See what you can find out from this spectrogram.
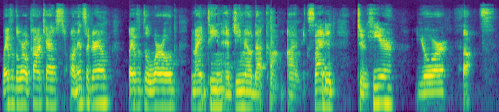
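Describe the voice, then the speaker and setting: Slow-talking young man hosting a podcast. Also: medium pitch, highs cut off. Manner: relaxed, conversational, asks listeners directly. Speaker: podcast host. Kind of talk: casual solo podcast talk.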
